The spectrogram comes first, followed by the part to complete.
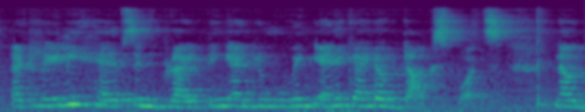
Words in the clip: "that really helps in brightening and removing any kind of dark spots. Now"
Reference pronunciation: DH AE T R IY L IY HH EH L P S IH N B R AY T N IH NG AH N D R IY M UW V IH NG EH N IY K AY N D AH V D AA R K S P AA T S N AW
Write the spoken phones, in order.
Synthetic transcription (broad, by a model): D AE T R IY L IY HH EH L P S IH N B R AY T IH NG AH N D R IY M UW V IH NG EH N IY K AY N D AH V D AA R K S P AA T S N AW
